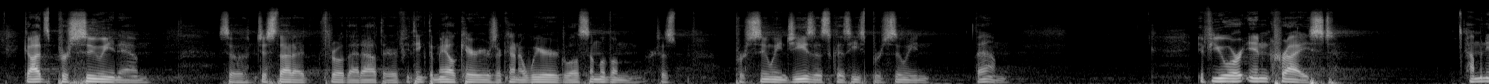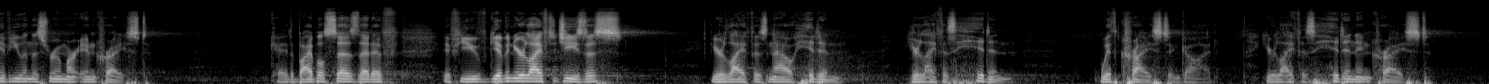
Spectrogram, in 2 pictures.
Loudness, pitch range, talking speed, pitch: -24 LUFS, 100-125 Hz, 160 wpm, 110 Hz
